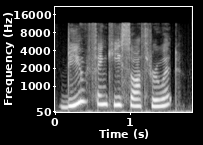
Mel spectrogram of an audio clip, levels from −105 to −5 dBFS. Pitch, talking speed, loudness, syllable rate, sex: 295 Hz, 230 wpm, -13 LUFS, 4.6 syllables/s, female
